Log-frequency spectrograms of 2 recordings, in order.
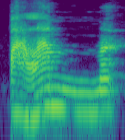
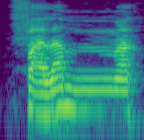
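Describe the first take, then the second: First: The word begins with a p sound. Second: The word begins with an f sound. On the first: The speaker calls it wrong. "Sering yang kita dengar itu pa. ... itu udah keliru itu ya" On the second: The speaker calls it right. "ini fa bukan pa"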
